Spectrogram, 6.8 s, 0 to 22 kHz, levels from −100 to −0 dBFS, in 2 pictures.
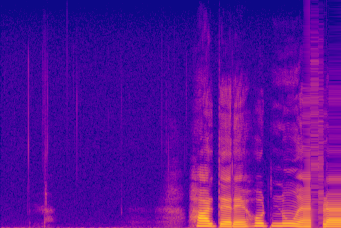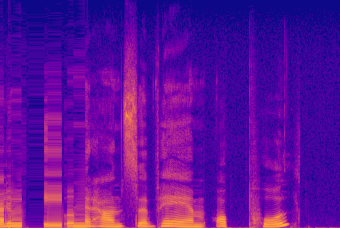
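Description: A speech recording, with robotic sound from repeated short buffers between 3.03 and 4.28 s: the voice collapses into a rigid, metallic buzz at 100 Hz that only loosely tracks the words. The likely cause is audio arriving too seldom, so the playback repeats roughly a 10 ms block, filling most of that stretch while the real audio is skipped.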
